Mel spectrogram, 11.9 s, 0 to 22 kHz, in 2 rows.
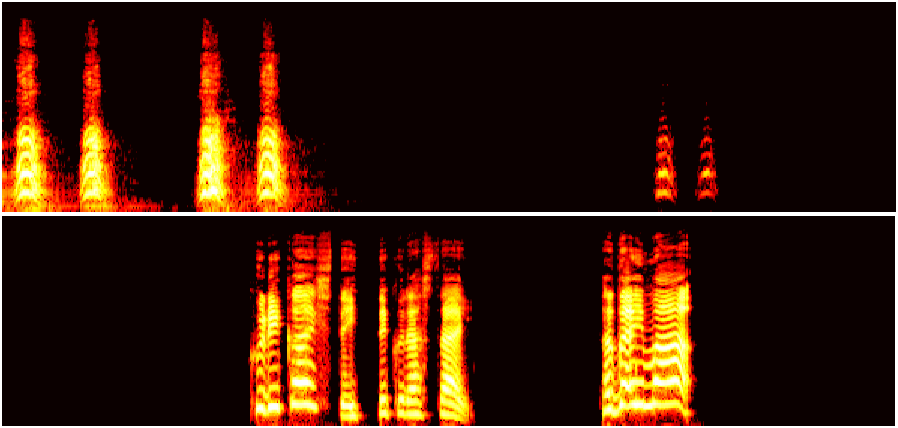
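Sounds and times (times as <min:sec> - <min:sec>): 
dog barking: 0:00.0 - 0:02.0, 0:04.4 - 0:04.8
speech: 0:00.1 - 0:00.4, 0:07.7 - 0:09.2, 0:10.0 - 0:10.6.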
